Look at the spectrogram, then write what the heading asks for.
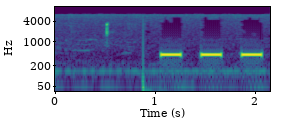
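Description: Telephone busy tone after a call to a phone-in line disconnected: a sharp click, then three steady, evenly spaced mid-pitched beeps of equal length and loudness, with no talking.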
